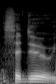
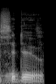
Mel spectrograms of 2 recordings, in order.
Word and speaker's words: Seydoux: Seydoux, yes, Leah Seydoux. That's how it's pronounced.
